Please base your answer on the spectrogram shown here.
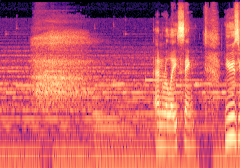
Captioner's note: inhales; exhales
